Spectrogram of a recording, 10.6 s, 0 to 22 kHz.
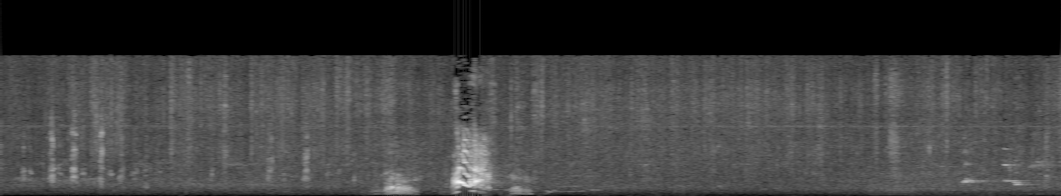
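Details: Seven White Schnauzer littermates born on 9/3; a pup lets out a couple of sharp, high yelping barks in quick succession midway, then faint whimpers and soft rustling follow.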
